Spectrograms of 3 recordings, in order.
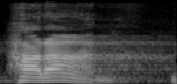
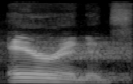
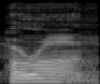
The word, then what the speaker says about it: Haran: And then Haran, okay, which could also be pronounced Aaron. It's kind of a spelling of, but Haran, okay.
